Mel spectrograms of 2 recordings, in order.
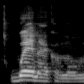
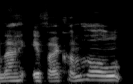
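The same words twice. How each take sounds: First: WHEN hit firmly as the correction; correcting herself with stress on When. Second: "if" marked as the wrong word, softer; dismissing the word if, trailing quieter; stress on IF. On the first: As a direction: lean on the word When to fix the slip. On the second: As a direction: set "if" apart as the rejected word. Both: Real, not acted.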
